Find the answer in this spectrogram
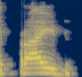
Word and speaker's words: pride: Next देखिए PRIDE, पी का उच्चारण हम पै करते हैं, आर को रे लिखते हैं, IDE का उच्चारण आइड करेंगे, प्राइड।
